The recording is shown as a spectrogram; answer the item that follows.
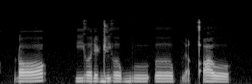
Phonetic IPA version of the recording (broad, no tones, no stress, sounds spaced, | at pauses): ɽ ɔ | j ɤ ɾ i ɖ j ɤ b uː ʔ ɤː p ḭ qʼ o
